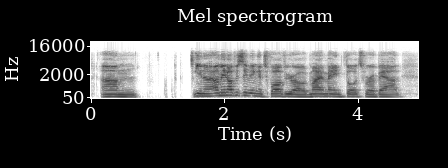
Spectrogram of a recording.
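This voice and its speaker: Over a quiet background, a man with a strong Australian accent talks at a moderate pace with a fairly high pitch and ordinary pitch variation. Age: 20s. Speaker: live streamer. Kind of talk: casual chat. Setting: live stream. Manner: halting.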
